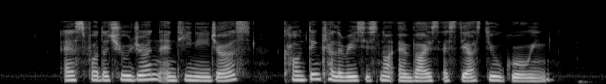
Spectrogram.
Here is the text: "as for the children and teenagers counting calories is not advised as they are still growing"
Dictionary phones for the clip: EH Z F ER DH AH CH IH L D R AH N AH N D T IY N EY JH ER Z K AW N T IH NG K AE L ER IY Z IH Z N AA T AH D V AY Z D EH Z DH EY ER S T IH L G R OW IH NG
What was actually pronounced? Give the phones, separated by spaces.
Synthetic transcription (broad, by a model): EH S F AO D AH CH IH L D R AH N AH N T IY N EY JH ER S K AW N T IH NG K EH L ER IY S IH S N AA T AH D V AY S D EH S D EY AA S T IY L G R OW IH NG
